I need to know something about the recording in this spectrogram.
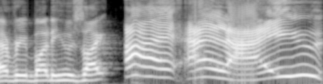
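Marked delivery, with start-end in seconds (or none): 1.0-2.4 very high, mocking, put-on British accent. Mocking people who say Happy Christmas: mocking British accent. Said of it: "everybody who talks like this".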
